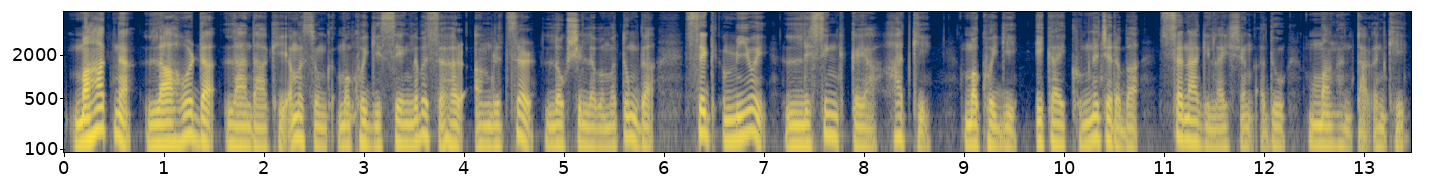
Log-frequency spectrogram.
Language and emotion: Manipuri, neutral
